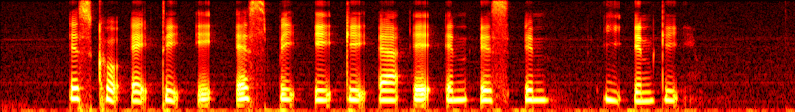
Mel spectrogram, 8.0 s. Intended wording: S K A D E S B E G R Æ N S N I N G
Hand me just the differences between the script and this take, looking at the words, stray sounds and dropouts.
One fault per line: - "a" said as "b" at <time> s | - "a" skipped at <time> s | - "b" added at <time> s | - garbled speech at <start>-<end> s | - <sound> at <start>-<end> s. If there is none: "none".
none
